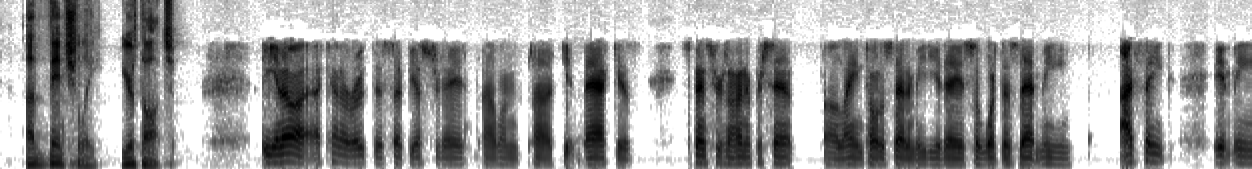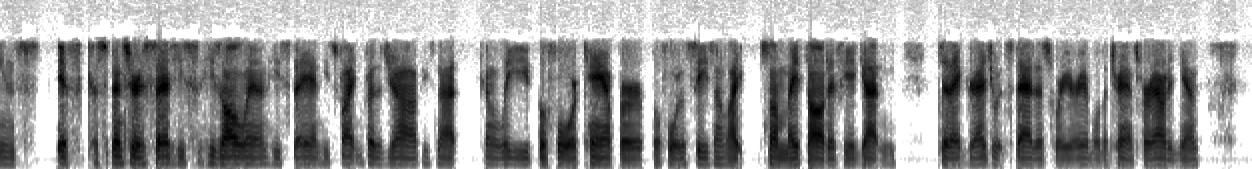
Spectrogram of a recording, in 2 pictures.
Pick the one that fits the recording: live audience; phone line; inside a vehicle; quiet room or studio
phone line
